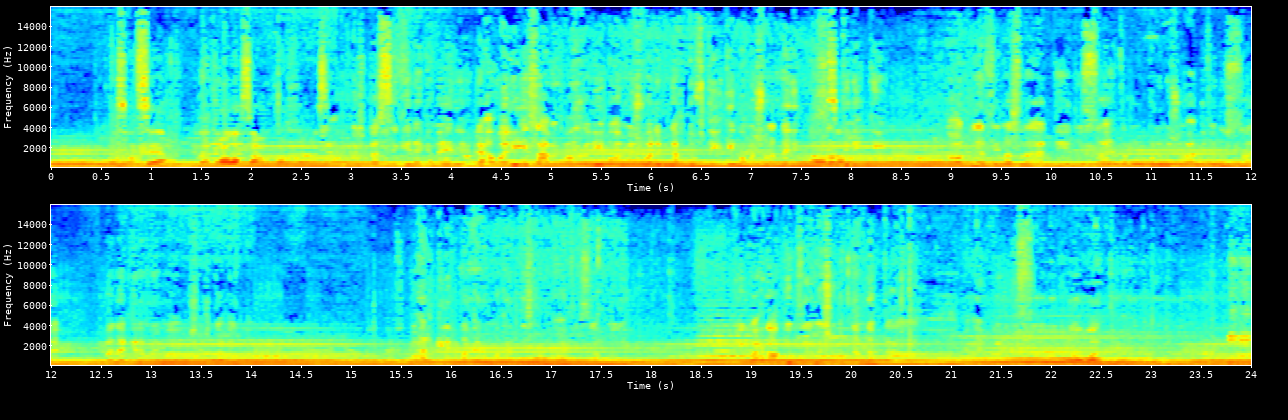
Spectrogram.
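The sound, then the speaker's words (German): A taxi in stop-and-go city traffic gives a steady, low engine rumble that swells and eases over the whole ride, with voices over it. “Die Taxifahrt, oder besser das Stop and Go, geht weiter. Und ich sage, dass dieser ganze Verkehr ihm doch mindestens eine Stunde klaut.”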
